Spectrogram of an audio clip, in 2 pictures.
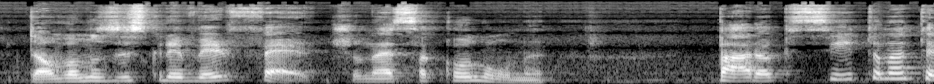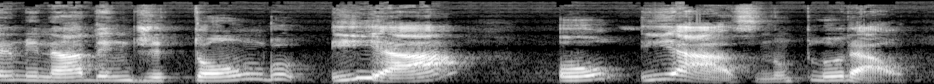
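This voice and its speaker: A man, a teacher giving a recorded video lesson and patiently explaining each step to children. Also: sits high.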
